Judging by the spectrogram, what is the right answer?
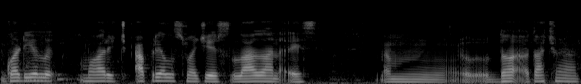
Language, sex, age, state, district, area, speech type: Kashmiri, male, 18-30, Jammu and Kashmir, Kupwara, rural, spontaneous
